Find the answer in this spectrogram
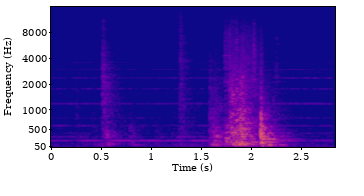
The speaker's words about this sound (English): He opens his desk drawer.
